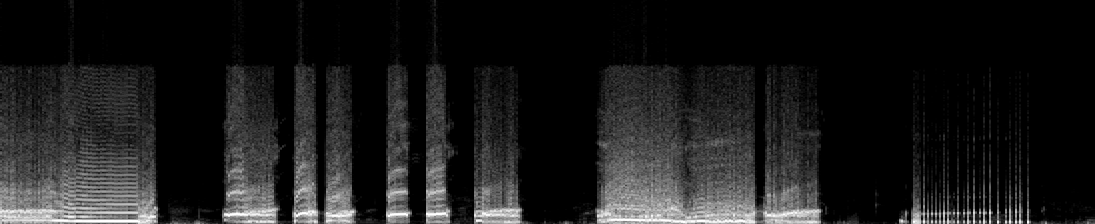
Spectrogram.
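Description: A person's voice making loud, distorted vocal noises in bursts: a held high note lasting about a second, a string of short yelps, a longer wavering yell, and a buzzing rasp near the end.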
